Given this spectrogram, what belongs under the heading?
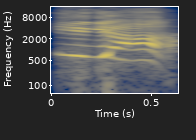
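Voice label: character voice damage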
